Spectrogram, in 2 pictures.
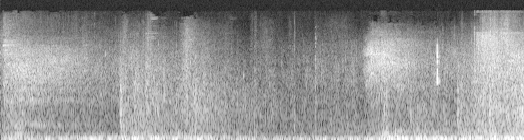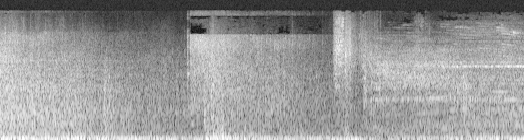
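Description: Metal weapons clash and strike in a fight.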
